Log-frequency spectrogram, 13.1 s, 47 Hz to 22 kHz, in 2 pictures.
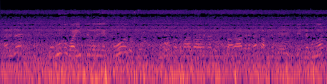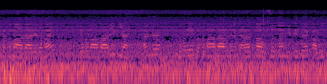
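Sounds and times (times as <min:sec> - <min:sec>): wind and surf rumble: 0:00.0 - 0:13.0.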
